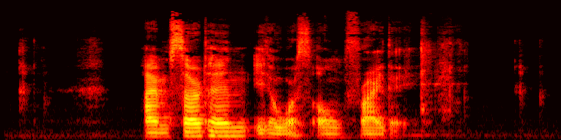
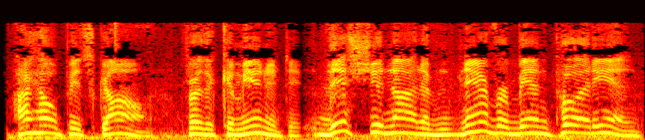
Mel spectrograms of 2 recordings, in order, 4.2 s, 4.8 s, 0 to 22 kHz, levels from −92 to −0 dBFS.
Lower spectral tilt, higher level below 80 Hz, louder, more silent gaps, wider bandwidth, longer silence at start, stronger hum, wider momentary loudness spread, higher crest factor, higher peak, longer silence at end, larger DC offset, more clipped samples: about the same, -3.5 dB/octave vs -4.5 dB/octave; second, -70 dBFS vs -34 dBFS; second, -28 LUFS vs -17 LUFS; neither; first, 15.5 kHz vs 11.5 kHz; first, 0.15 s vs 0 s; neither; first, 18 LU vs 4 LU; first, 24 dB vs 16 dB; second, -8 dBFS vs -2 dBFS; first, 0.8 s vs 0 s; second, under 0.1% vs 1%; neither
